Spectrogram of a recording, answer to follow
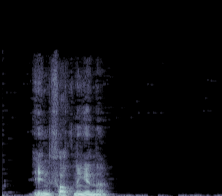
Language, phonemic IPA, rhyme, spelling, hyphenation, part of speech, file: Norwegian Bokmål, /ˈɪnːfatnɪŋənə/, -ənə, innfatningene, inn‧fat‧ning‧en‧e, noun, Nb-innfatningene.ogg
- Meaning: definite plural of innfatning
